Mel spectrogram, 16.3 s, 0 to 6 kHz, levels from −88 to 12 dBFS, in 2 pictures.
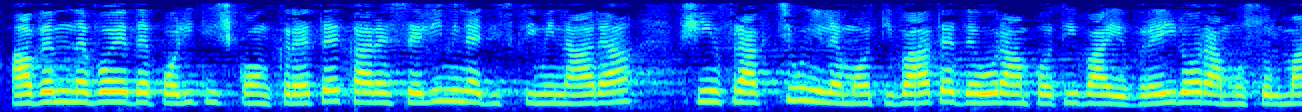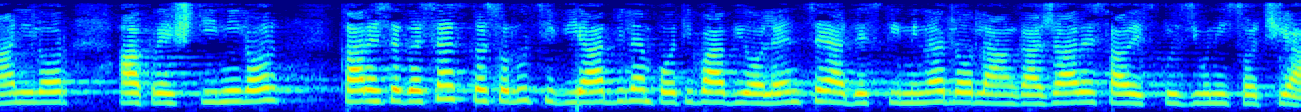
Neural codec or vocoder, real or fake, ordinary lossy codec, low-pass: none; real; AAC, 32 kbps; 5.4 kHz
